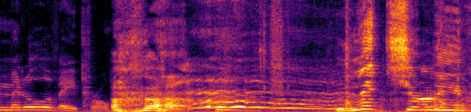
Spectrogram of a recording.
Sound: laughter

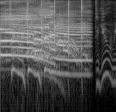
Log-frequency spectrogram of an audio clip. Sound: sound of cheering

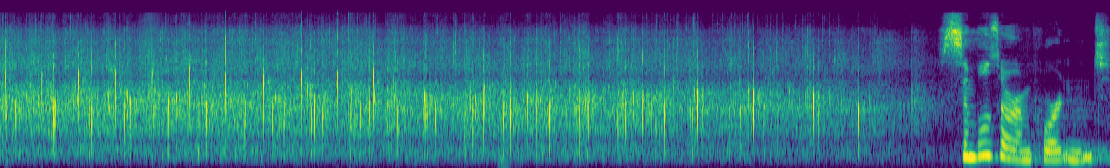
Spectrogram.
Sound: applause

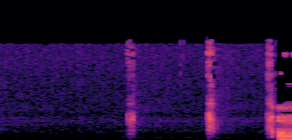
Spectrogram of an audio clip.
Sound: mouse scrolls

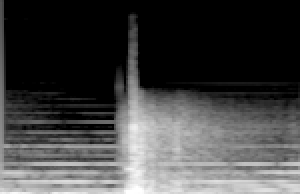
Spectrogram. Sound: slow mo shoots are fired

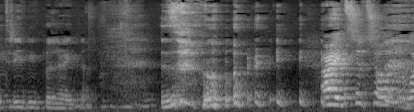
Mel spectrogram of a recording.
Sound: laughing

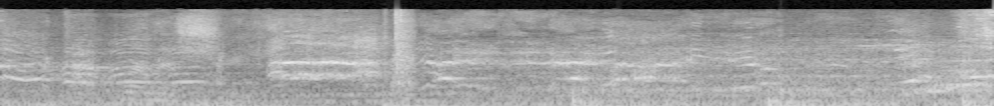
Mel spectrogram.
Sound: screams

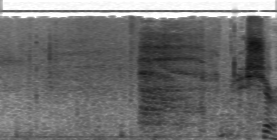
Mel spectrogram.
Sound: sighs

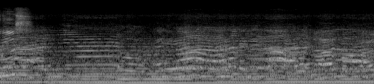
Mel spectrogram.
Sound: indistinct chattering

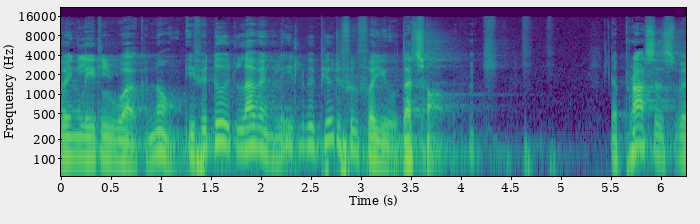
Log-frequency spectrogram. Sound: laughs

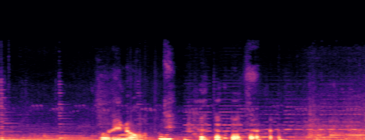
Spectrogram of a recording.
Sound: chuckles

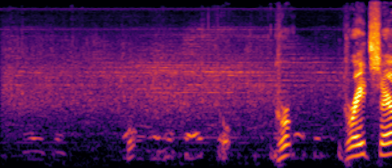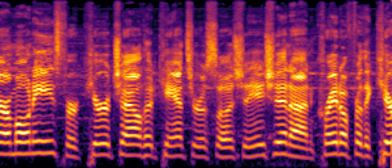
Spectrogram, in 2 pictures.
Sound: cheers and applause

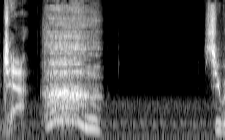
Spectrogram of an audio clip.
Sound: gasp

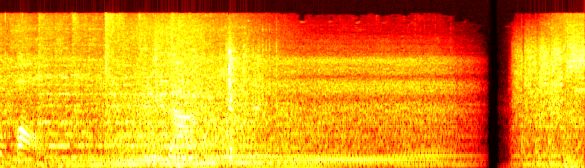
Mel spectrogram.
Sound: engine revs

